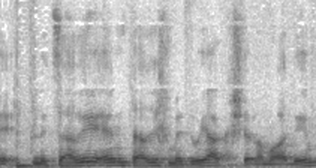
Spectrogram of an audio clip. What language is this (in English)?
Hebrew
